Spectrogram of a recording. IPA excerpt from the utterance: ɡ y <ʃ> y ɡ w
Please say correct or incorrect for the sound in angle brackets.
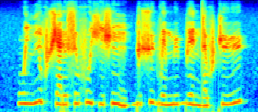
correct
